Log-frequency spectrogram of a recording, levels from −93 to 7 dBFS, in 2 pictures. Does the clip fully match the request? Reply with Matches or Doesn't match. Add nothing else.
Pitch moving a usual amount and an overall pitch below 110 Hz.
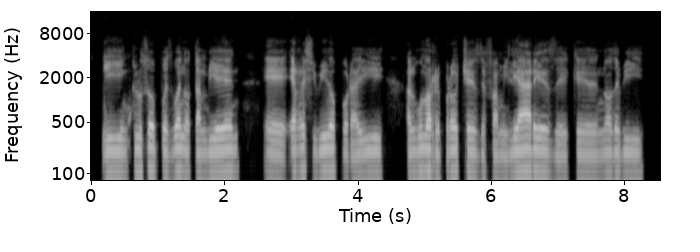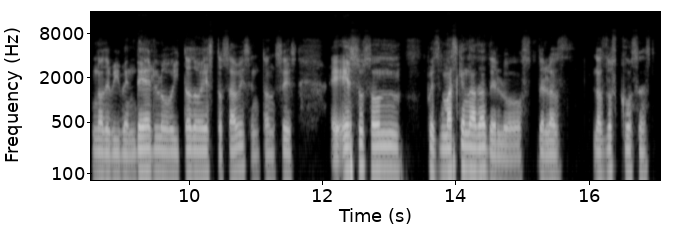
Doesn't match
